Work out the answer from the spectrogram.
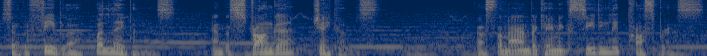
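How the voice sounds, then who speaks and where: Man narrating scripture, kinda low voice, really slow, dramatic, music behind him. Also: very animated. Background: background music.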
